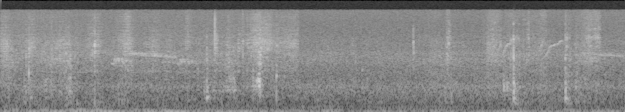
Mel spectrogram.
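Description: Scattered short bird chirps, a few quick rising and falling notes, over a faint low background rumble.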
